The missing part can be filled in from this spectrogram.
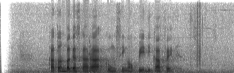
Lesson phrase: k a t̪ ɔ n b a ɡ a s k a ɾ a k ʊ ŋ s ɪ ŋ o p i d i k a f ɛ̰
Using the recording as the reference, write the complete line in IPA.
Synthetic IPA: k a t̪ ɔ n b a ɡ a s k a ɾ a k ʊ ŋ s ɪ ŋ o p i d i k a f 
